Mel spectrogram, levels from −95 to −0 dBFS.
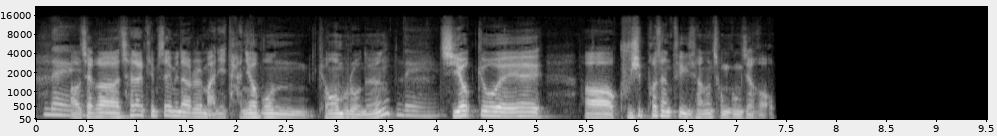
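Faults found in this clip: Nothing stood out on listening to this speech clip.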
